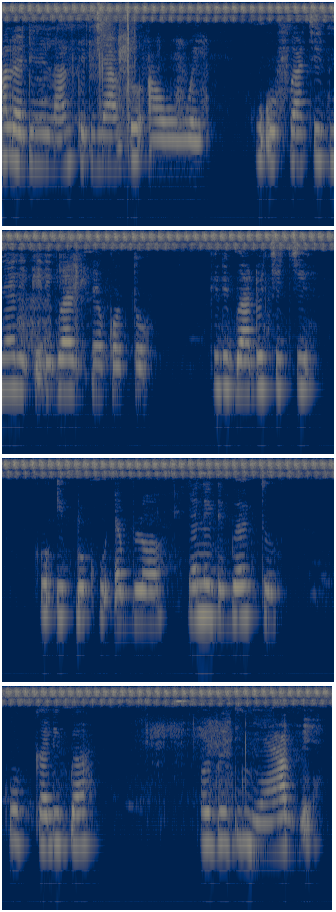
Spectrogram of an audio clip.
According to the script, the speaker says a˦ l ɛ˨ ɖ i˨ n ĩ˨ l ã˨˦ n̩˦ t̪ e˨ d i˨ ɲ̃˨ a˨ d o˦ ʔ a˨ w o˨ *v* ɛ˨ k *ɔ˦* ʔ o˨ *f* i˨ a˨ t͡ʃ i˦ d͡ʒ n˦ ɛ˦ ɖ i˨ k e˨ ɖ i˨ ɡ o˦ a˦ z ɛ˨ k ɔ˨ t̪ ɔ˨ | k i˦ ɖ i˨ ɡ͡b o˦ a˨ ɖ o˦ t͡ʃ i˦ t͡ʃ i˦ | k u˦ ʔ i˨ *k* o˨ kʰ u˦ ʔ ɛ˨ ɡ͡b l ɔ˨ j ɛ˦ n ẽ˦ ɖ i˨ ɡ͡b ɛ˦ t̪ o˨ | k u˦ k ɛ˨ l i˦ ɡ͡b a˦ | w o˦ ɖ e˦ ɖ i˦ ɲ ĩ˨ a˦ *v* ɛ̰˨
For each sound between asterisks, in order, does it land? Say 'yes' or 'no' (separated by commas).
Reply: no, no, yes, no, yes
